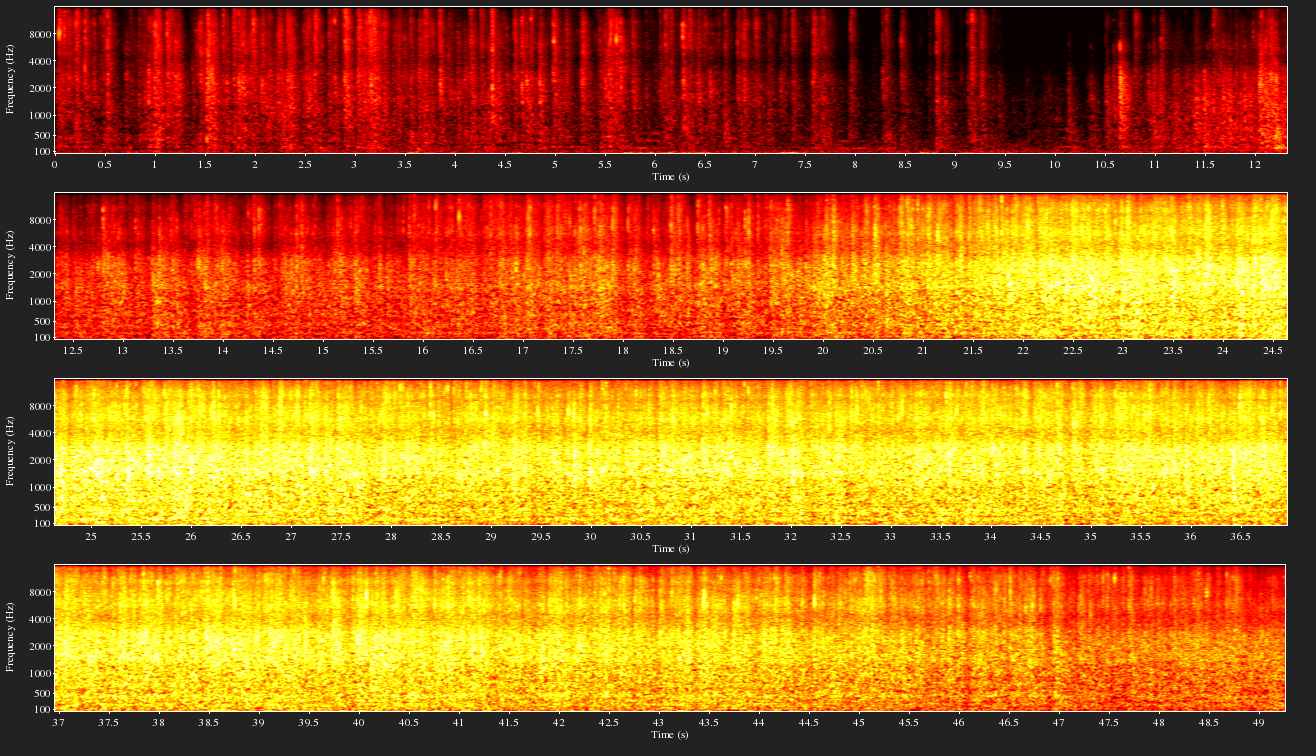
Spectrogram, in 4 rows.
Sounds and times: Hail falling on plastic roof 0:00.0 - 0:49.2

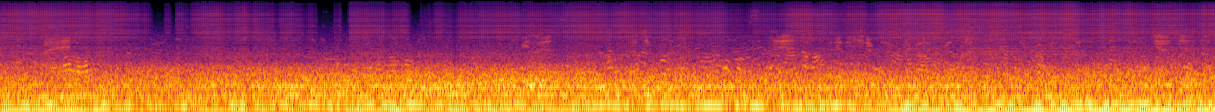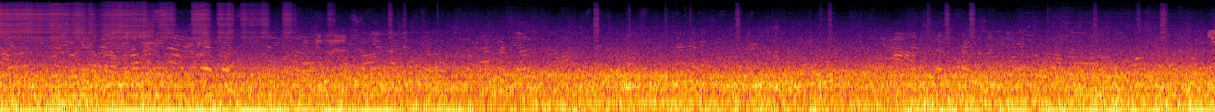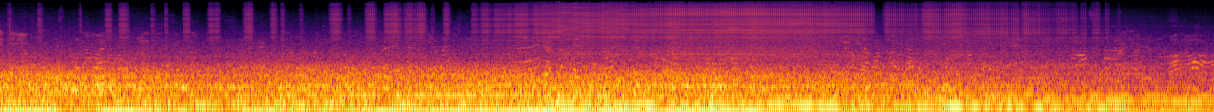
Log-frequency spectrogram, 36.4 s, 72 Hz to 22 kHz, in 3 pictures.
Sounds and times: phone calls 0:00.0 - 0:15.3
conversations 0:00.0 - 0:36.4
most of its parts rattle, vibrate, grind and whine 0:00.0 - 0:36.4

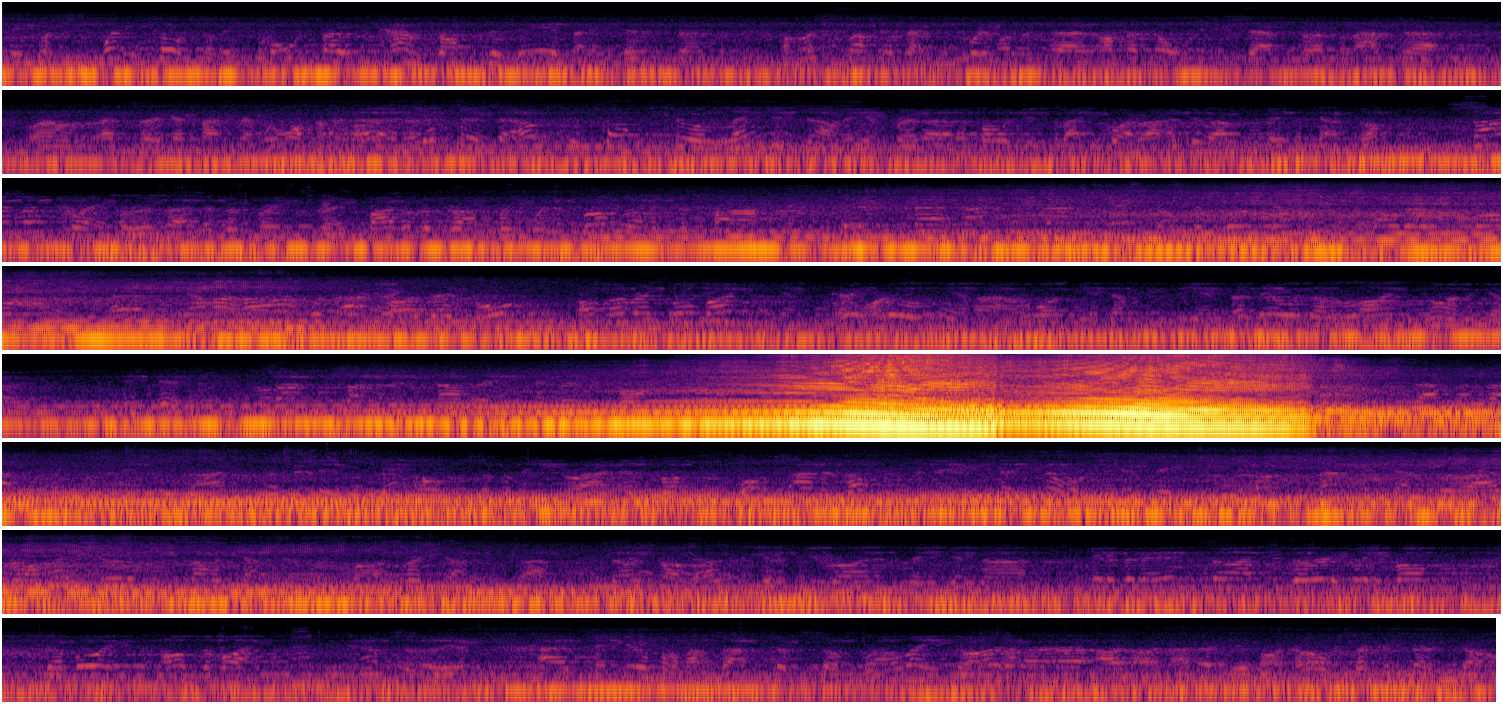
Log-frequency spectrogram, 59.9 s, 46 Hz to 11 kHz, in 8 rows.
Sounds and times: motorcycle grand prix 0:00.0 - 0:59.9

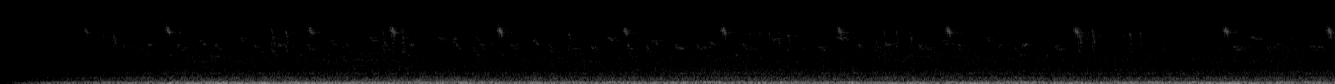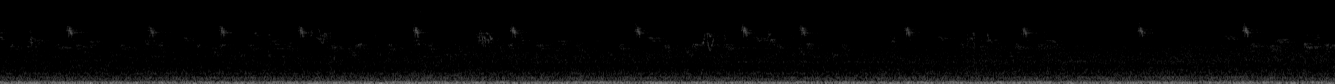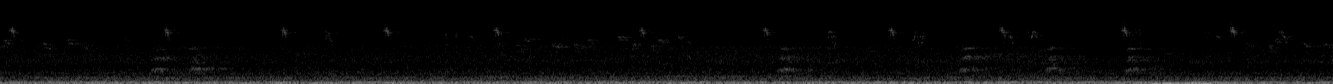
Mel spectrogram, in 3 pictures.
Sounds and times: Birdsong 0:25.6 - 0:40.0

